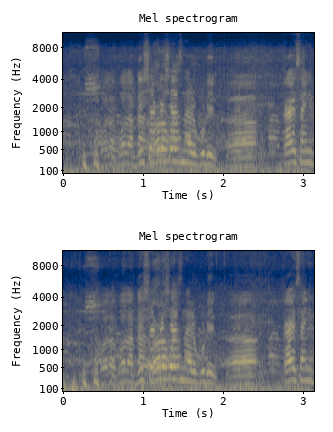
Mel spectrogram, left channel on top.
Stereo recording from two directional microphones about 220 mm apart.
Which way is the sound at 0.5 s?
25° right (ahead or behind).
